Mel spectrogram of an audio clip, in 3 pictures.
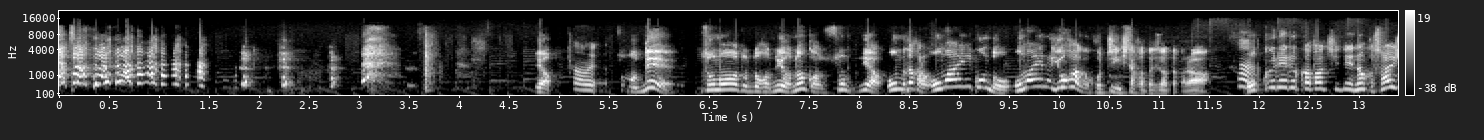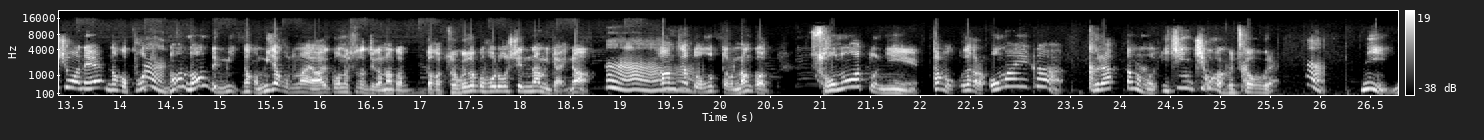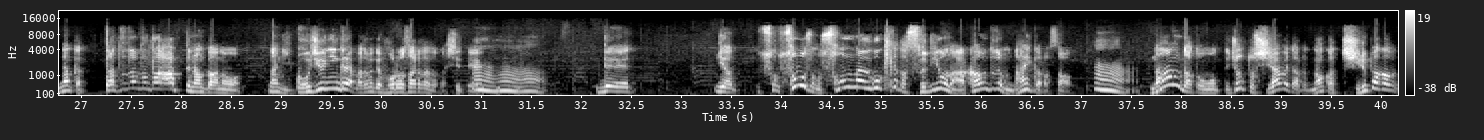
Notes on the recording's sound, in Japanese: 本番組はリモート収録です。収録時環境の影響により、聴き取り辛い部分があります。収録時環境の問題により、一部会話が特に聴き取り辛くなっております。途中で激しくノイズ等入りますが、収録時のものです。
